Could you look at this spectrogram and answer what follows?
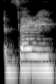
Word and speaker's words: very: So the letter V in English is always pronounced as a V with a V sound. And some nationalities tend to pronounce words like very with a W sound because they get confused between the V and the W.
